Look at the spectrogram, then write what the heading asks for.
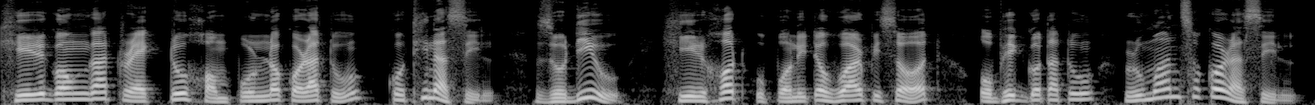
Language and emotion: Assamese, happy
